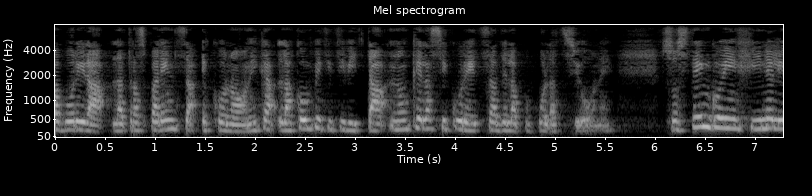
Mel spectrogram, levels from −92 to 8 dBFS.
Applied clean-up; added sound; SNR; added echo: none; none; none; reverberation time 0.2 s.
